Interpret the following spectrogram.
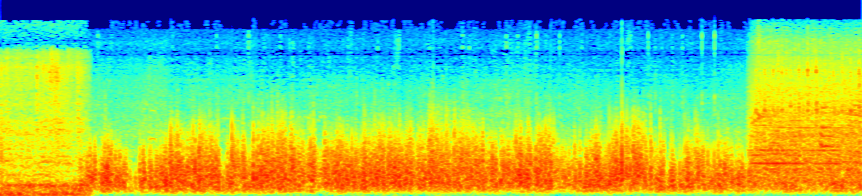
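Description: Gerstlauer Infinity Coaster train running along its steel track: a steady rolling rumble with rattle that begins abruptly about a second in and cuts off abruptly near the end.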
